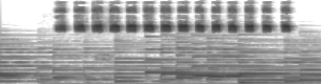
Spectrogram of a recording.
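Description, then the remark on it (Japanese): A big cricket chirps by rubbing its wings together in a steady, even rhythm, about a dozen bright pulses in a row, sounding clear over soft sustained musical notes. “Welcome! chirped a big cricket, rubbing his wings together.”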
